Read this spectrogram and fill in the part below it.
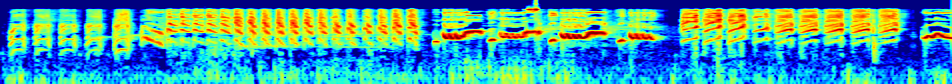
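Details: Melodious laughingthrush song: quick repeated upslurred notes, a long run of harsh rattling notes, then loud looping whistles and another fast burst of sharp notes.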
